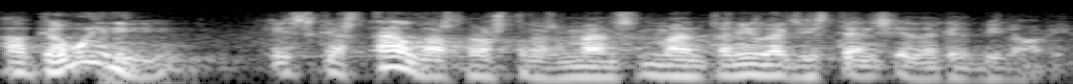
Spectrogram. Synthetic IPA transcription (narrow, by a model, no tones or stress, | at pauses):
əlˠkəβuði | eskəst̪alˠnəlˠznɔst̪ɾəzmanzmənt̪əniləɡzist̪ɛnsiəðəkɛt̪̚binɔ̰ɾi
